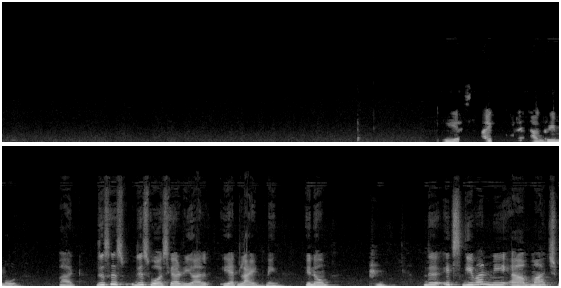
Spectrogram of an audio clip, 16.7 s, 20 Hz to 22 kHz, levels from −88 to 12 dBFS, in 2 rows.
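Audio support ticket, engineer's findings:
Speech suppressed in double talk, 6.56–8.18 s: speech ducked in pieces, deepest cut around 40 dB, about a second in total. Likely echo canceller over-suppressing near-end during overlap. Unlike packet-loss gaps, these are suppressor gain cuts, not lost packets.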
